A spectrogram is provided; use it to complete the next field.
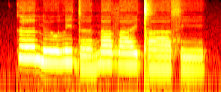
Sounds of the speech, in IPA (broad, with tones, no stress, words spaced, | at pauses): kɜː˦nɵː˧o̯le˧dɜː˨ na˦ vaː˦e̯ǀaː˧sɪː˧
